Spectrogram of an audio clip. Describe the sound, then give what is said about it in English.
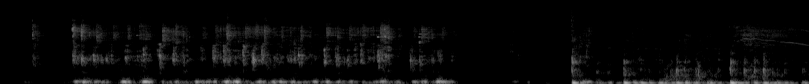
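Computer keyboard typing picked up over an online call: a rapid, continuous clatter of keystrokes that stops briefly partway through, then resumes just as busily. “I can hear you typing.”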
